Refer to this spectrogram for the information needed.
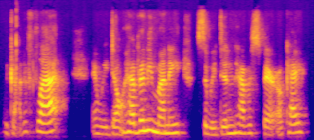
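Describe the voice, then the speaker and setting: A woman's voice: mid-range voice, a little fast, a little hiss or hum, close to an everyday voice. A woman playing a vain, laid-back young male movie star, hesitant and defensive, in a comedy table read.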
